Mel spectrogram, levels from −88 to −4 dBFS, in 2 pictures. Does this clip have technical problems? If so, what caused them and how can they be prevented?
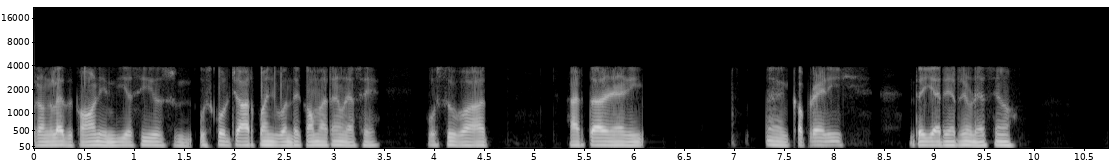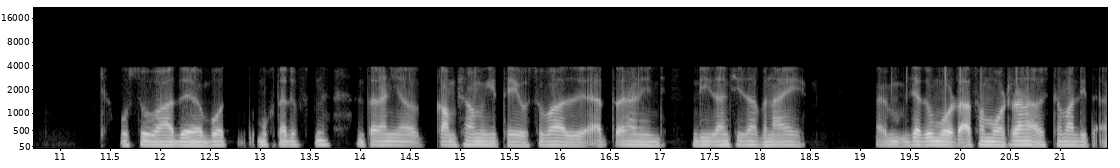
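No, there are no technical problems in this speech. It comes through a G.726 ADPCM path at 32 kbit/s, the rate DECT cordless phones use, so nothing reaches above 3.8 kHz and only a light coding grain sits under the sound.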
